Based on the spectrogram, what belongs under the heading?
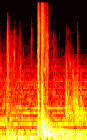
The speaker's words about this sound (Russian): Да, он в воздух выстрелил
